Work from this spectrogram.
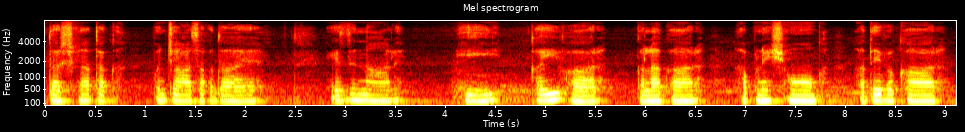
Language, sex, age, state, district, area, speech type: Punjabi, male, 30-45, Punjab, Jalandhar, urban, spontaneous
